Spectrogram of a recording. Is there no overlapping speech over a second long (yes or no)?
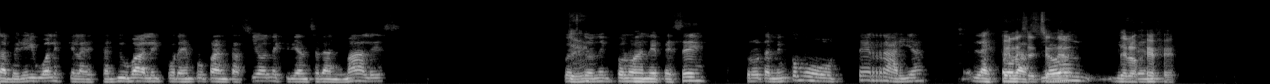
no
